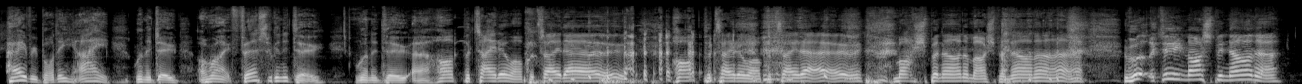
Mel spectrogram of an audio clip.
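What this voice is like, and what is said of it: Put-on Australian children's-entertainer accent. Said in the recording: “Do an Australian accent for us. Actually, you do one. ... like the Wiggles.”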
